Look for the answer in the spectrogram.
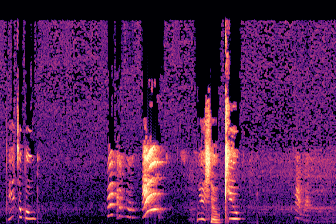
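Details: Talking male Indian ringneck parrot indoors, known to say peek-a-boo, give me a kiss and thank you; a series of squeaky, speech-like syllables in several bursts with rising and falling harmonic sweeps, a person speaking softly in between.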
